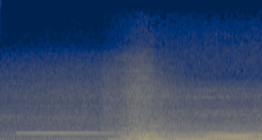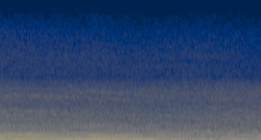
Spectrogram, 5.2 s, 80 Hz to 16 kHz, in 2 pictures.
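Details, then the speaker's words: 2007–2012 Dodge Charger after welding repair of broken exhaust flex pipe and studs: short tone, engine starts, revs and settles with smooth, even, quiet exhaust note, no ticking or puffing; no more leaks. "but stiff really quiet no more leaks"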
